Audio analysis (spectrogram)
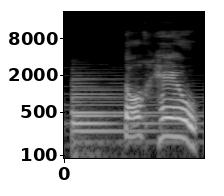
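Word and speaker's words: πτωχεύω: hizo pobre viene de El griego to jeu se escribe p t o J E u o significa ser mendigo quedar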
